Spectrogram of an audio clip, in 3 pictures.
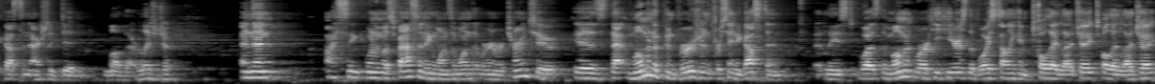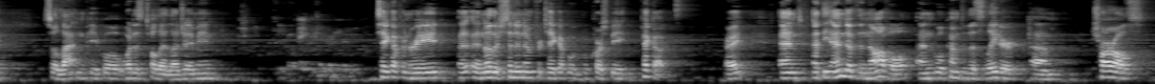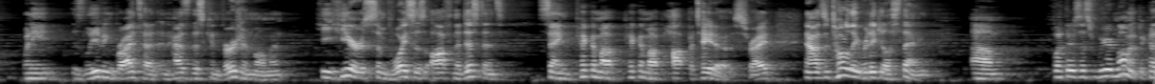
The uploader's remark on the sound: This lecture was given on April 27th, 2023 at Georgetown University.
